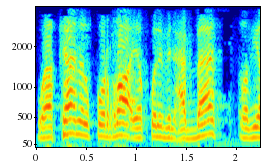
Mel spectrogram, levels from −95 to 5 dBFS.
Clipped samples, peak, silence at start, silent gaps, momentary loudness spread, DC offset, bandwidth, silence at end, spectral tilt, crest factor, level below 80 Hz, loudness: under 0.1%; -6 dBFS; 0 s; none; 6 LU; under 0.1%; 4 kHz; 0 s; -10 dB/octave; 14 dB; -52 dBFS; -19 LUFS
